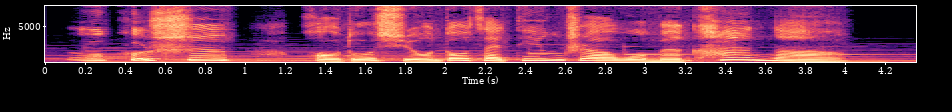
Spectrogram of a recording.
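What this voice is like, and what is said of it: Soft, quiet character voice. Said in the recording (Chinese): “咪咪小声说”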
